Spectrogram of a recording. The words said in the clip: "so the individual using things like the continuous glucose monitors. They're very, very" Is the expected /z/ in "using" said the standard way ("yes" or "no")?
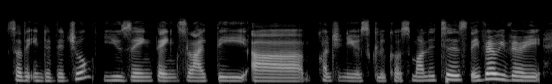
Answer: yes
